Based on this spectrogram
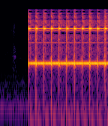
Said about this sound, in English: This is a new sponsor alert. Ring that bell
